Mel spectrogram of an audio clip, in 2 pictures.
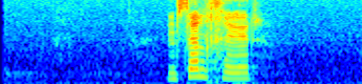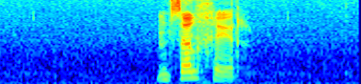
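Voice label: greeting evening, Moroccan Arabic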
